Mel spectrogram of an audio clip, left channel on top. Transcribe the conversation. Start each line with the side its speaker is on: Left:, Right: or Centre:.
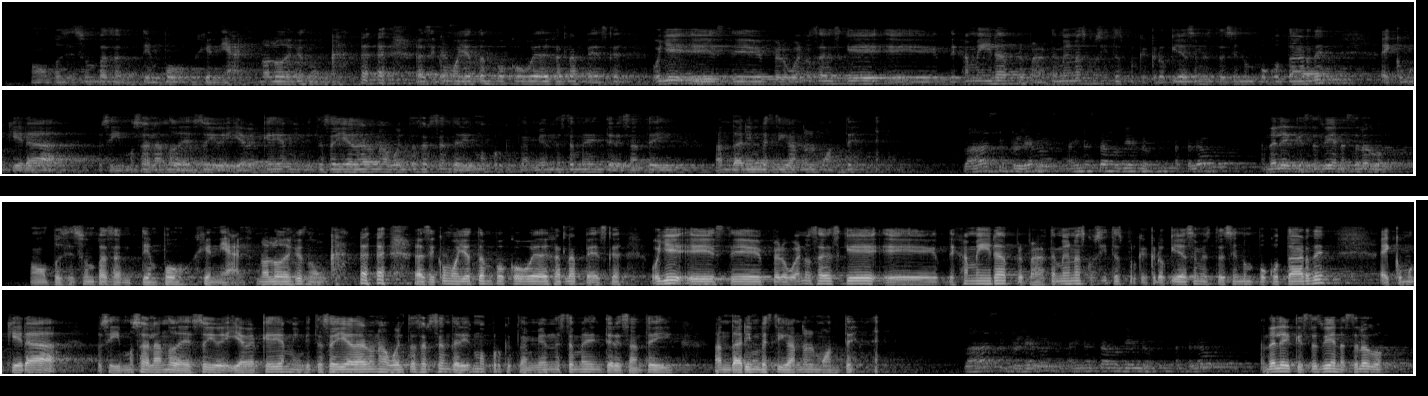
Right: Oh, pues es un pasatiempo genial, no lo dejes nunca. <laughs> Así
Left: ya
Right: como
Left: sé,
Right: yo tampoco voy a dejar la pesca. Oye, este, pero bueno, ¿sabes qué? Eh, déjame ir a preparar también unas cositas porque creo que ya se me está haciendo un poco tarde. Ahí como quiera, pues seguimos hablando de esto y, y a ver qué día me invitas ahí a dar una vuelta a hacer senderismo porque también está medio interesante ahí andar investigando el monte.
Left: va sin problemas, ahí nos estamos viendo, hasta luego.
Right: Ándale, que estés bien, hasta luego.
